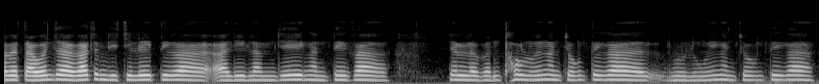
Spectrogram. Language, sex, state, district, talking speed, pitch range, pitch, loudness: Wancho, female, Arunachal Pradesh, Longding, 140 wpm, 200-215 Hz, 210 Hz, -17 LUFS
